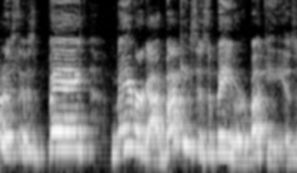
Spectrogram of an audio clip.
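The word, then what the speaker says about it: Buc-ee's: could spell it so to me it really says buses but it's pronounced Bucky's and so they've got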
